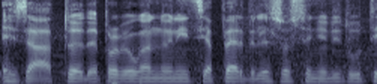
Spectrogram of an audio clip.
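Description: The sound is dry with no echo, over light background noise. A man is speaking. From Italy, Abruzzo (Pescara); Abruzzo, Italy. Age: 20s. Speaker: actor. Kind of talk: interview. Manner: halting, many repetitions. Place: hall. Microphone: handheld.

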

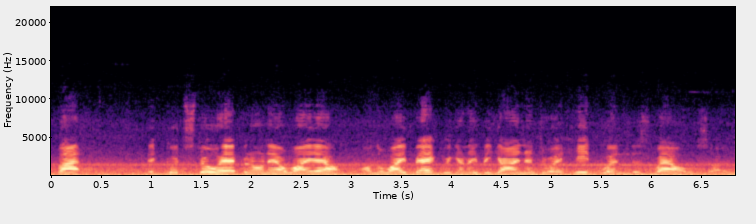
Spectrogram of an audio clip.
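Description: A man at a moderate pace, dry sound with no echo, amid noticeable background noise. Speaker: tour guide. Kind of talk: tour guide commentary. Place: boat.

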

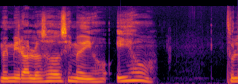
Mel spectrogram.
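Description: The voice has a dark, mellow tone and fairly even intonation, moving at a very fast pace in a dry sound with no echo and a quiet background. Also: man. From Colombia, Ibagué. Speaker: seminarian. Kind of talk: testimony. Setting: studio. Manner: halting. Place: office. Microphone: handheld.

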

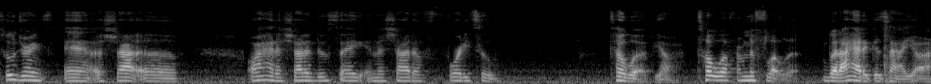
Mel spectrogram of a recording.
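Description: A woman speaks at a low pitch with ordinary pitch variation. Her pace is moderate.

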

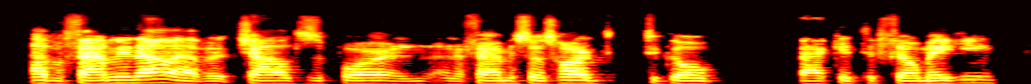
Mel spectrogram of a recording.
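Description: The speaker has a New York accent and talks at a very fast pace. The intonation is monotone and flat, with a quiet background. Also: man. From New York (Brooklyn, Coney Island). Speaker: filmmaker and film festival founder; guest. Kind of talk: interview and student Q&A; interview answer. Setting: video call. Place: home room. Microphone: video call.

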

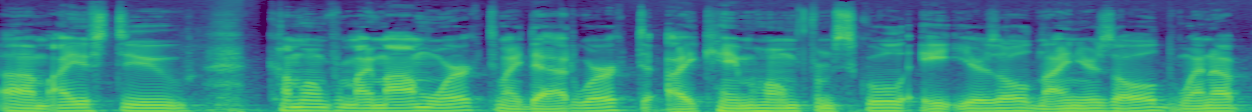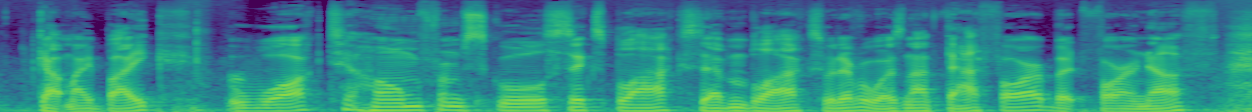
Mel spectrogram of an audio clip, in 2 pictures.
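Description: Using a normal speaking voice, a man with an American accent talks at a moderate pace and fairly low pitch with ordinary pitch variation and very even loudness. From New York City (Queens). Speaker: television network executive. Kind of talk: interview.

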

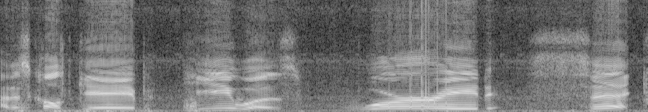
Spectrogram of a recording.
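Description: A man talks with ordinary pitch variation. The sound is dry with no echo, over light background noise. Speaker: motorcycle vlogger. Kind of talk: casual vlog chat. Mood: amused, relieved, excited. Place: motorbike. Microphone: helmet.

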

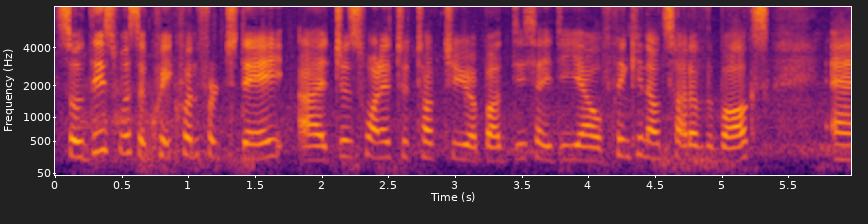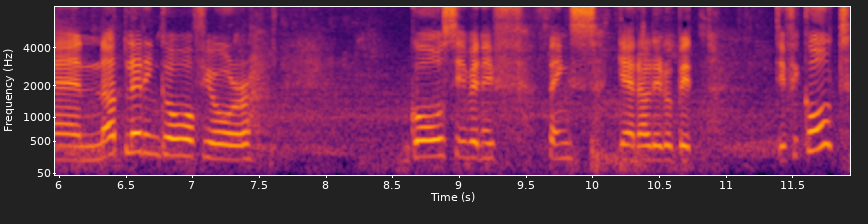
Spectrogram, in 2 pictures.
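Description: The pace is moderate and the pitch varies in an ordinary way. Light background noise sits under a dry sound with no echo. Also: woman, fairly high pitch for a woman. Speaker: equestrian vlogger and riding coach; equestrian vlogger. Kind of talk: casual vlog talk to camera. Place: farm. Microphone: phone near.

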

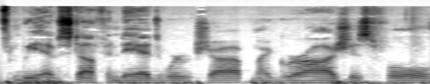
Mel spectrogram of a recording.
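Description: Against a quiet background, a man with vocal fry and a dark, mellow tone speaks at a fairly slow pace and a very deep, low pitch, the sound dry with no echo. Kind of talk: casual vlog chat. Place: open country. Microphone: phone near.

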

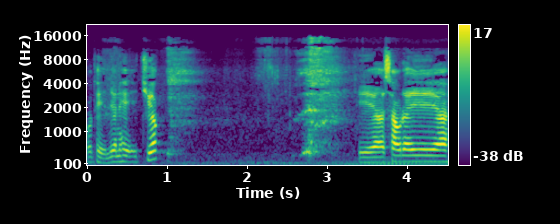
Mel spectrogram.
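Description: A man speaks at a fairly high pitch. His voice shows little pitch movement.

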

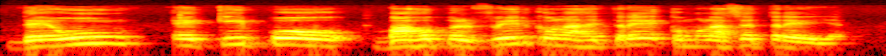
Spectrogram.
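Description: A man's dark, mellow tone with lively intonation at a very slow pace. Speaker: sports interviewer host. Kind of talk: live interview chat. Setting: Instagram live, remote. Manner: casual, jokey, chatty. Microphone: phone near.

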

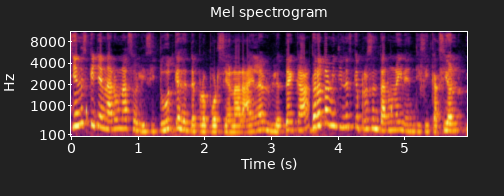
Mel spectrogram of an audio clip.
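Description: A woman speaks with a high pitch that swings very widely. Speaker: vlogger. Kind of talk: casual vlog tutorial. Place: home room. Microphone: phone near.

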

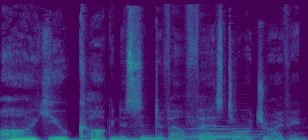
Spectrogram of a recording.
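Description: A man puts on a character voice with a very deep, low pitch and very wide pitch swings. He keeps a moderate pace over clear music in the background. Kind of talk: comic dub.

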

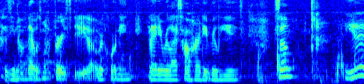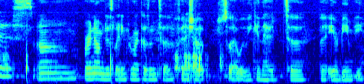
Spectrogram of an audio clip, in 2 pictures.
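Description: The speech moves at an average speed while heavy noise fills the background. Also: woman. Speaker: vlogger. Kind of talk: casual vlog chat. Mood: excited, chatty. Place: home room. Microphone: phone near.

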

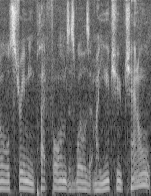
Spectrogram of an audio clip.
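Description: A man with a plain, everyday voice, fairly low in pitch, at a moderate pace, with a dry sound, no echo and light background noise. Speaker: podcast host. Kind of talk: casual podcast intro. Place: studio.

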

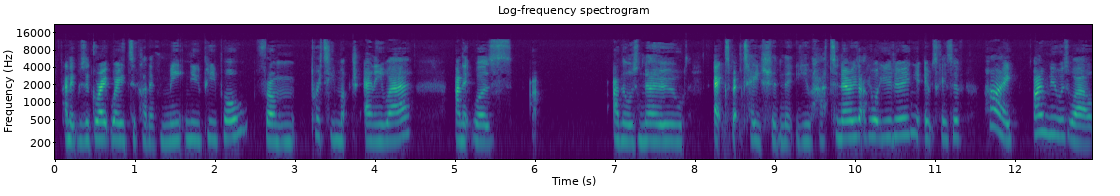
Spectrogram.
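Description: A woman's fairly high voice at a moderate pace with fairly even intonation and long, frequent pauses, dry with no echo, over a quiet background. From Lincolnshire, England. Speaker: student ambassador. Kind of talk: webinar panel discussion. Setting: video call. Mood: friendly, relaxed. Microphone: video call.

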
